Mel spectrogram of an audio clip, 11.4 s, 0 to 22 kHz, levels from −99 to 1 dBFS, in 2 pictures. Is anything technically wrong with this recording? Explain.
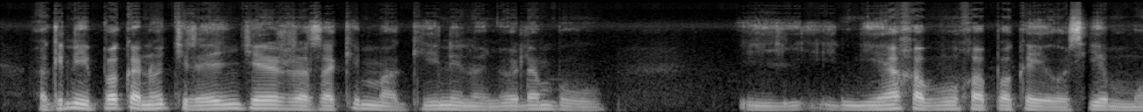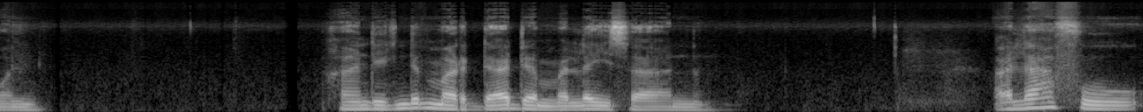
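Yes. The speech has three kinds of jitter buffer fault, all between about 5.4 and 9.3 s.

A short stall from a late packet occurs twice, at 5.41–5.47 s and 5.99–6.04 s. Each time a packet missed its playout moment, the buffer ran dry, and the receiver stretched the last sound, by 23 ms and then 26 ms, until the packet arrived. Nothing is lost; a sound is simply held too long. Each is a single isolated hold, which separates it from the stutter that follows.

Repeated stalls (stutter) run from 6.43 to 7.23 s. Packets kept arriving late, so the buffer emptied five times in under a second. The receiver continued the last sound through each wait, filling 108 ms in total, about 14% of that span, with the longest gap 66 ms. Nothing is missing, but the speech drags and catches repeatedly. It is the clustering of several holds in one short stretch, not any one hold, that marks this as stutter rather than separate late packets.

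A jitter buffer slow-down spans 8.30–9.33 s. To rebuild its reserve, the receiver repeated single pitch periods or pause fragments many times over, adding 73 ms, so playback runs at about 94% speed with the pitch unchanged. Unlike a stall, there is no single held sound. Instead the whole stretch is drawn out, with lengthened sounds spread across it.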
